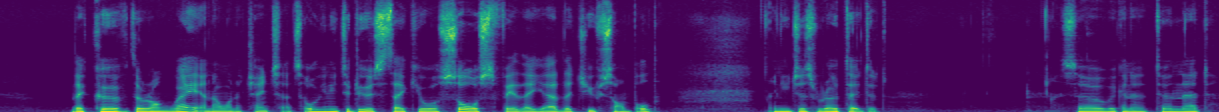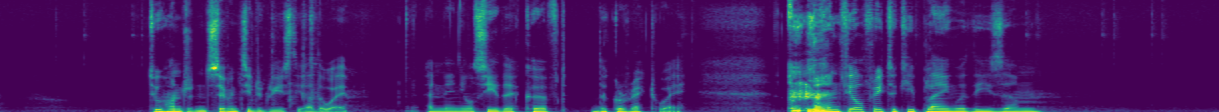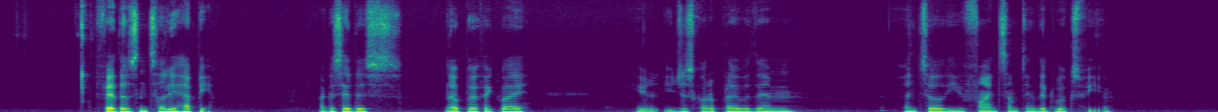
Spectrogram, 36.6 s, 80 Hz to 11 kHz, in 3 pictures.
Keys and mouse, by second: 3.8 click, 8.2-10.1 drag, 11.2-13.3 drag, 13.8-16.1 drag, 22.7 click, 23.5 click, 24.0 click, 24.8 click, 25.4 click, 25.9 click, 35.6-36.5 drag.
